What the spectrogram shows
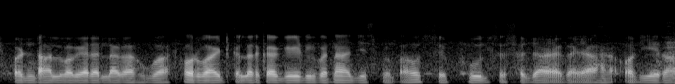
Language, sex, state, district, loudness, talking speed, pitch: Hindi, male, Jharkhand, Jamtara, -25 LUFS, 205 wpm, 95 Hz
